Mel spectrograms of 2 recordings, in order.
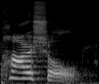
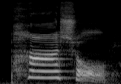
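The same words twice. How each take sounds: First: It has an American accent with an R sound. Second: It has a British accent with no R sound. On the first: "imitating this American pronunciation" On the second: "this is the British variety, so I don't pronounce this R sound"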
